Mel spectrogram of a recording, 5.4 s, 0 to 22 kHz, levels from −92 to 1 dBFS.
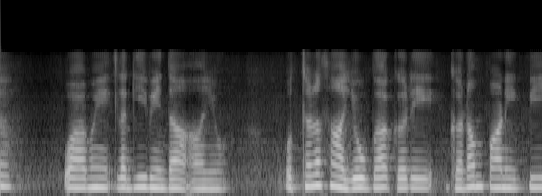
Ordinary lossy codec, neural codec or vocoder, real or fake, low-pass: none; codec, 16 kHz, about 1 kbps, DyCAST, with the encoder's durations; fake; 7.2 kHz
